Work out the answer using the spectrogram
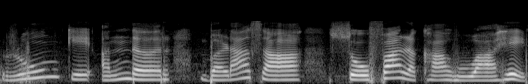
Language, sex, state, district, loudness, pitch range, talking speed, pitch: Hindi, female, Madhya Pradesh, Dhar, -16 LUFS, 205-240 Hz, 100 wpm, 220 Hz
